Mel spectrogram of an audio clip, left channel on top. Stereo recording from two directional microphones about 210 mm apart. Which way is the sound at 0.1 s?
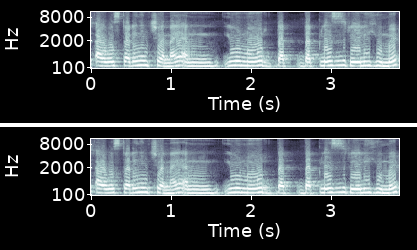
65° left (ahead or behind).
